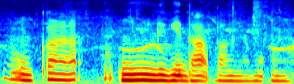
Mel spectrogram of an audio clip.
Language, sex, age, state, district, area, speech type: Santali, female, 18-30, West Bengal, Malda, rural, spontaneous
